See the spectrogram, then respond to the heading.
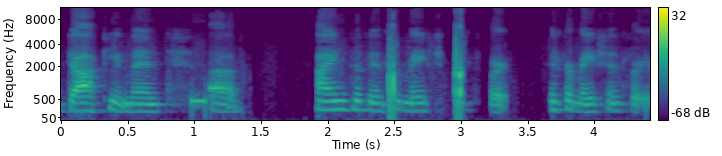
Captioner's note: beep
